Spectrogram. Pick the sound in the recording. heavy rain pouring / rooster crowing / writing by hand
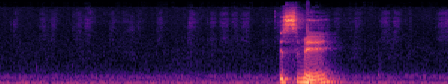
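writing by hand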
